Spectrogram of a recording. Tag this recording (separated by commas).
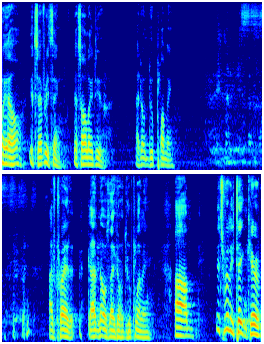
Speech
